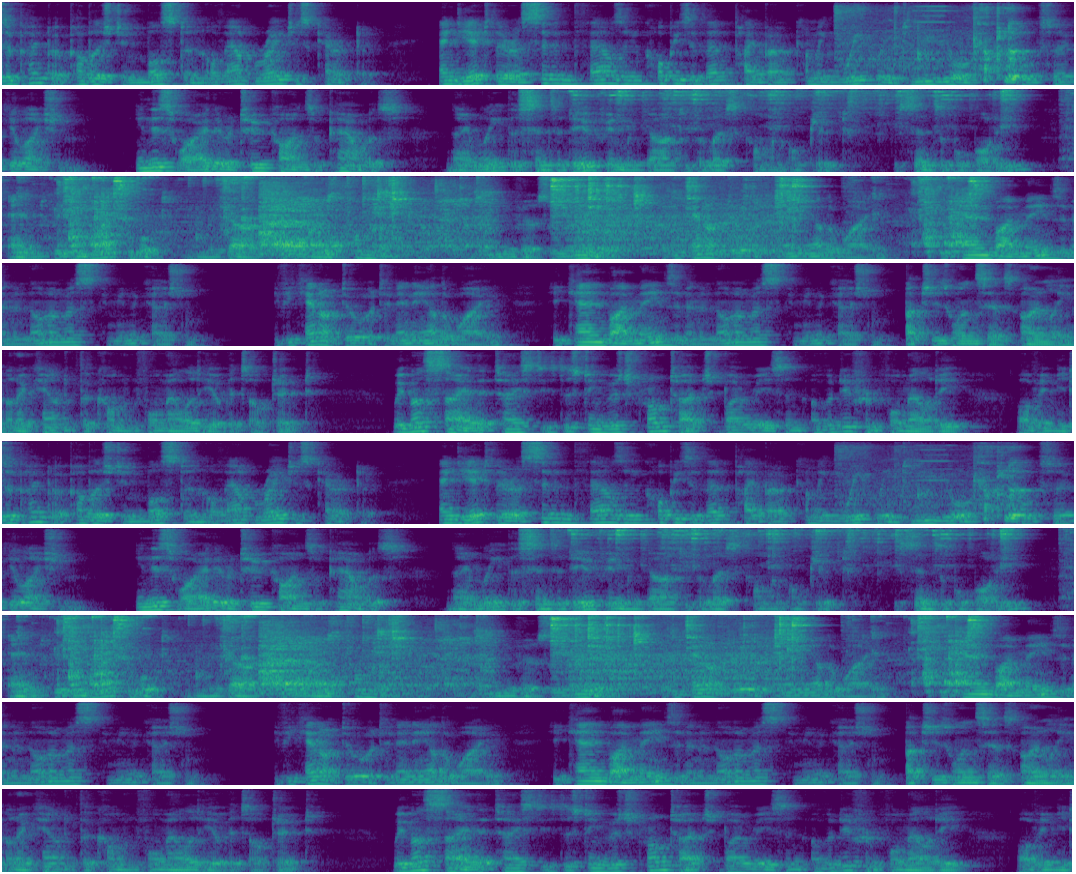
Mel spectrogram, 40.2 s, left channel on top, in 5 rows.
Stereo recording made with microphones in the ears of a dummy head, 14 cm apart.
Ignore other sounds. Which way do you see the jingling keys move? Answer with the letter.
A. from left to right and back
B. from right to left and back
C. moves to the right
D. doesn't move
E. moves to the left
B.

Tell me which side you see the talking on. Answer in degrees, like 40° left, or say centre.
10° left.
